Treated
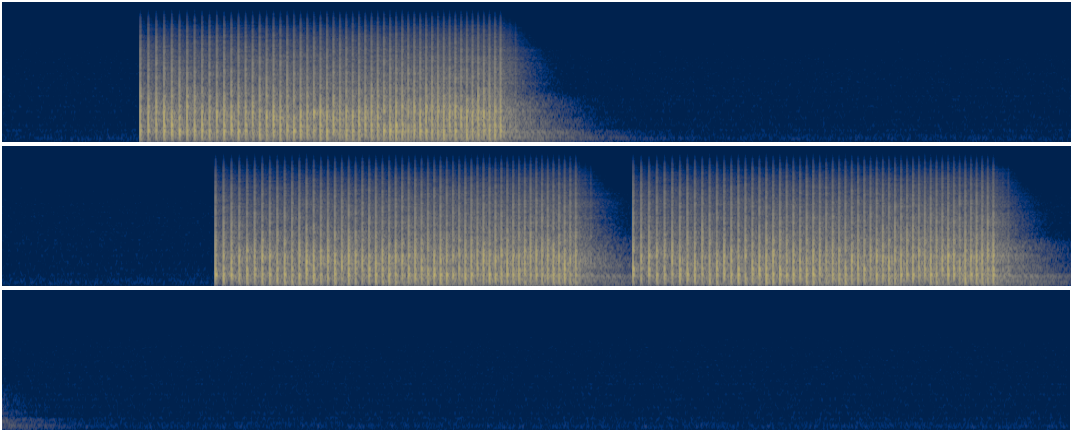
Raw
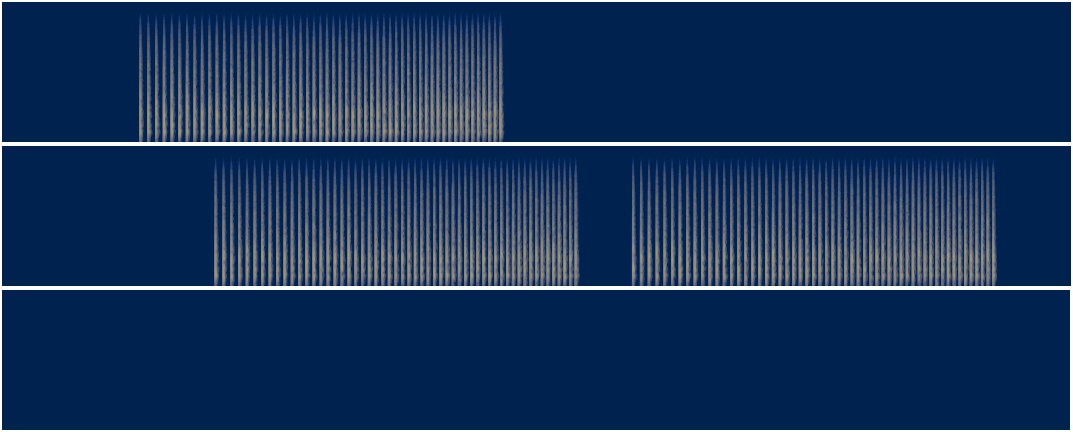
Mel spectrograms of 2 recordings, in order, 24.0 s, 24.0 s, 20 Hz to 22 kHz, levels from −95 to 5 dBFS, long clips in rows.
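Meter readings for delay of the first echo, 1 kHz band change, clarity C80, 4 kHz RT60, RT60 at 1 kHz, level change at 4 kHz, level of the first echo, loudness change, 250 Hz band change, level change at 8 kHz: 113 ms, +6.5 dB, 14.0 dB, 0.55 s, 0.75 s, +6.0 dB, -18.0 dB, +7.5 dB, +10.0 dB, +6.0 dB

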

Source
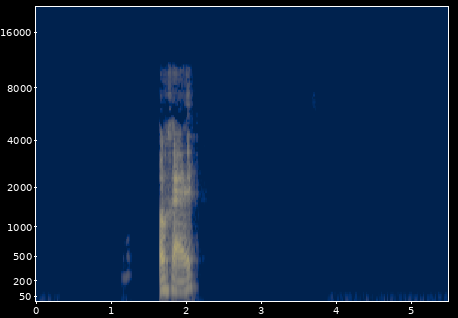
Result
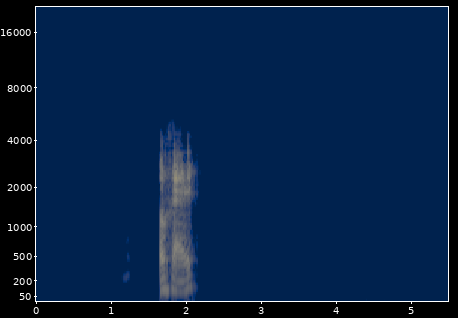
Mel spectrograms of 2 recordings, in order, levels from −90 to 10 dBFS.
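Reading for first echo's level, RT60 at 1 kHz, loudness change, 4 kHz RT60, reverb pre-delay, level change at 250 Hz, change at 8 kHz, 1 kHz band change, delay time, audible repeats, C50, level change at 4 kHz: no echo, no reverb, -9.5 dB, no reverb, no reverb, -15.0 dB, under -25 dB, -14.0 dB, no echo, no echo, no reverb, -10.0 dB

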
